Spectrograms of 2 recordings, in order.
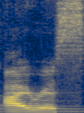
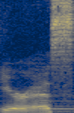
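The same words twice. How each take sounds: First: It sounds like the name of the flower. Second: It does not sound like the flower's name. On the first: This is how the name is said in this game. "It is pronounced Iris like the flower" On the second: This is how the name is said in another game. "Final Fantasy fifteen Iris is pronounced Iris"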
